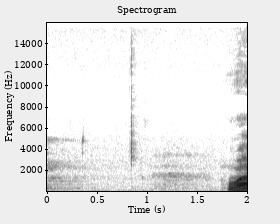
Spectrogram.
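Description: A man's voice, mostly paused: two short mouth clicks and a soft breath in the gap, then his speech resumes loudly near the end.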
